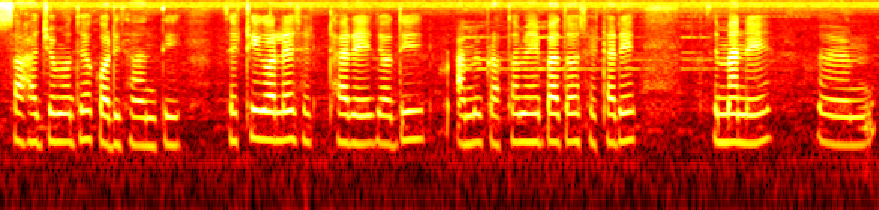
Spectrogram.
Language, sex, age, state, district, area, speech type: Odia, female, 18-30, Odisha, Koraput, urban, spontaneous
